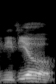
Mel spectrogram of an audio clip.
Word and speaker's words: vivió: It'd be vivió, V-I-V-I-O with an accent on the O.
